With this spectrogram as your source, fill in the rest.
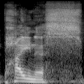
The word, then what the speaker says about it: Pinus: The I is even pronounced with a long e sound. M. Pinus.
